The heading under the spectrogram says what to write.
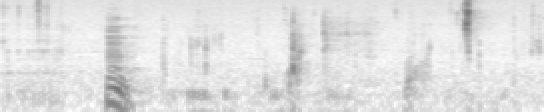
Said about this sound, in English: Let me take a sip of this fucking juice right quick.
